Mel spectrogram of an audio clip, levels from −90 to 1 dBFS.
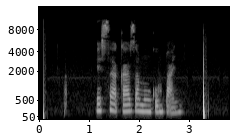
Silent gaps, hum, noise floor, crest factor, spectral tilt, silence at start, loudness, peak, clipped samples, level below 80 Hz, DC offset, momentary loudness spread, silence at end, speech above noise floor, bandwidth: none; none; -72 dBFS; 32 dB; -6 dB/octave; 0.05 s; -31 LUFS; 0 dBFS; under 0.1%; -48 dBFS; under 0.1%; 16 LU; 0.5 s; 37 dB; 11 kHz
